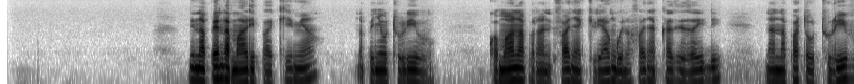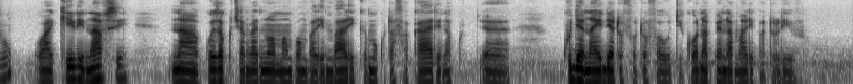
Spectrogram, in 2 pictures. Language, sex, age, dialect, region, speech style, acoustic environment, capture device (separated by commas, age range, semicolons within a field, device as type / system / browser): Swahili, male, 25-34, Kenya - Mombasa, Kenya, relaxed; focused, silence, mobile / Linux / Chrome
